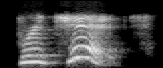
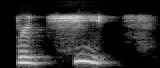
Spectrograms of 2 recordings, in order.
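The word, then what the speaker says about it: Brigitte: I will say some some channels have been calling her Bridgette and it's not it's briet like French briet okay so if you're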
